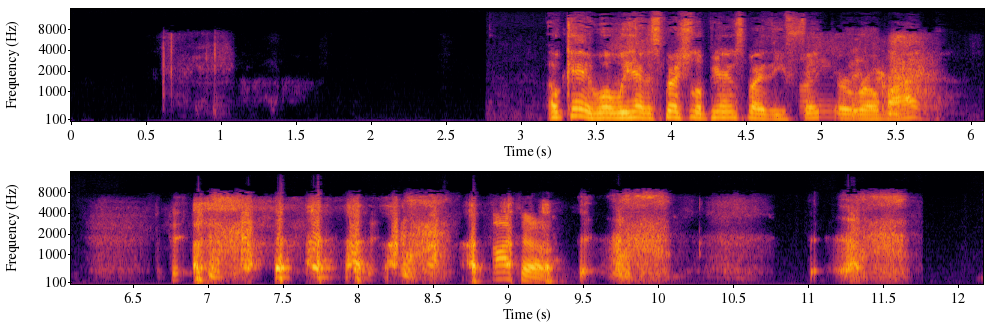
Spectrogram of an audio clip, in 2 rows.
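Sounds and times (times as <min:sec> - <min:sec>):
speech: 0:03.2 - 0:05.8, 0:06.8 - 0:07.2, 0:09.0 - 0:09.5
laughter: 0:04.9 - 0:05.9, 0:06.7 - 0:10.3
sneezing fit: 0:09.5 - 0:10.2, 0:11.0 - 0:12.1.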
